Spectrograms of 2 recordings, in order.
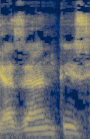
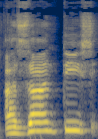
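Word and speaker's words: Azantys: Dreji azantis ixan. Dreji azantis ixan. Nice. All you'd missed was the accents. Dreji azantis ixan means I really am a knight.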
